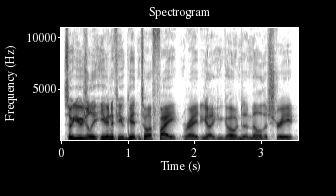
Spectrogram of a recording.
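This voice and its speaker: A man's voice: mid-range voice, racing, fairly bright tone. A man ranting and telling stories casually on a live stream, blunt and swearing freely. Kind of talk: casual, profane ranting and storytelling.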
